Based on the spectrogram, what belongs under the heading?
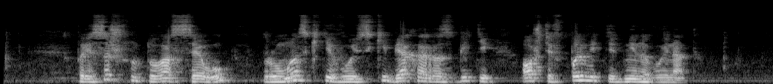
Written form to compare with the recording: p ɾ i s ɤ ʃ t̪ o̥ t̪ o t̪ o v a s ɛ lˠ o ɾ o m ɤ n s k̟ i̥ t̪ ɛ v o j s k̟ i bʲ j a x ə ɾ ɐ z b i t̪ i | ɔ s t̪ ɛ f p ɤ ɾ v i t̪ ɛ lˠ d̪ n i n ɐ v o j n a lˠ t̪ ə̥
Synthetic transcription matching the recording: p ɾ i s ɤ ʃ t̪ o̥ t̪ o t̪ o v a s ɛ lˠ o ɾ o m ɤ n s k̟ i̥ t̪ ɛ v o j s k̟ i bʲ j a x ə ɾ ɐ z b i t̪ i | ɔ ʃ t̪ ɛ f p ɤ ɾ v i t̪ ɛ d̪ n i n ɐ v o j n a t̪ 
